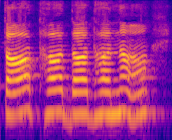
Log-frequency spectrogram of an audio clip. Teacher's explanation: जो जीभ हमारी है वो जाके दांत को टच कर रही है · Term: दंत वर्ण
